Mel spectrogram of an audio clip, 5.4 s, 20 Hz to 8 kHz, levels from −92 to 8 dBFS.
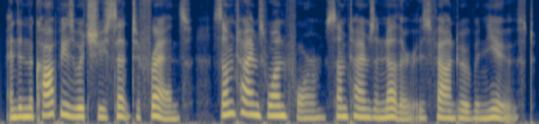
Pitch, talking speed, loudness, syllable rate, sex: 205 Hz, 220 wpm, -17 LUFS, 5.9 syllables/s, female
